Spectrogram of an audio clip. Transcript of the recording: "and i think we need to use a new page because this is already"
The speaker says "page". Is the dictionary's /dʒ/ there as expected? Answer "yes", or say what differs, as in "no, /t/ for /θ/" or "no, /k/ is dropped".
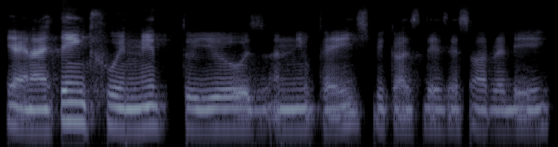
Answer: yes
